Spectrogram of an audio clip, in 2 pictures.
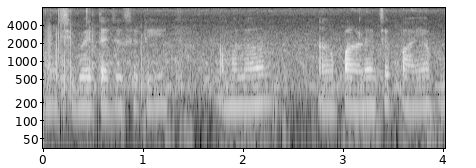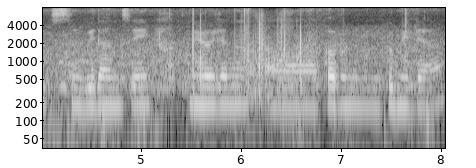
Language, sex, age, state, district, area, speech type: Marathi, female, 30-45, Maharashtra, Ratnagiri, rural, spontaneous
